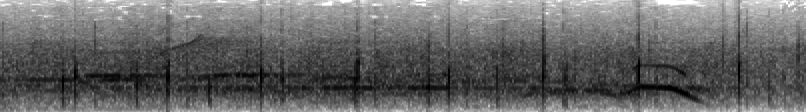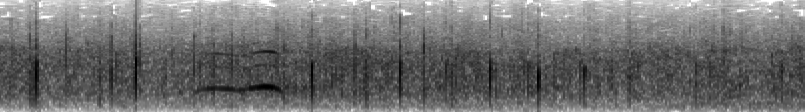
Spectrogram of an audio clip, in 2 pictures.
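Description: Audience applauding and cheering after a men's choir finishes its song, with a few voices calling out over the clapping.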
